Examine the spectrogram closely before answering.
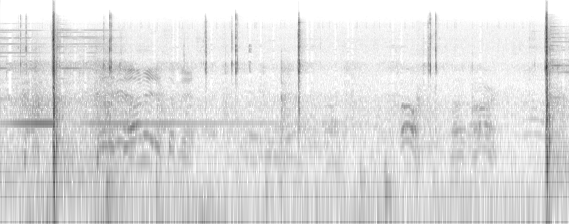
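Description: A revolver fires shots outdoors.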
